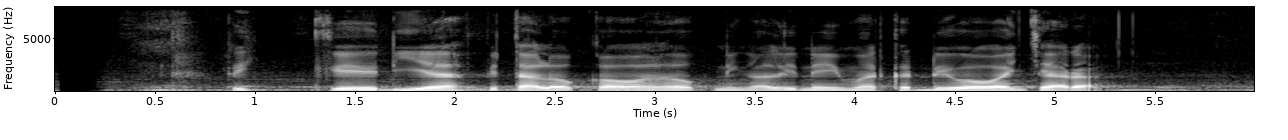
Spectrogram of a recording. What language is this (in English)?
Sundanese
